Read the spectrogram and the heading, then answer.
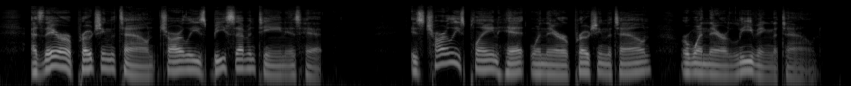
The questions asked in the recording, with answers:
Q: Is Charlie's plane hit when they are approaching the town or when they are leaving the town?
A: Charlie's plane is hit when they are approaching the town.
